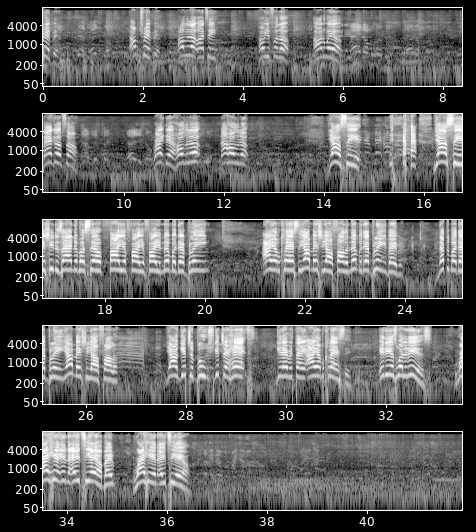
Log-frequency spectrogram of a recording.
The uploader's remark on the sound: went live at a local bike nite and this is just some of the audio we brought back to you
